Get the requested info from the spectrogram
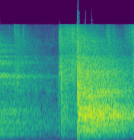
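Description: Heavy punching bag being hit: a lighter hit a little under a second in, then a hard, sharp smack that echoes and dies away slowly in the bare room.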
